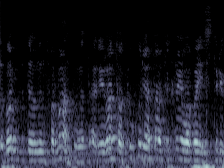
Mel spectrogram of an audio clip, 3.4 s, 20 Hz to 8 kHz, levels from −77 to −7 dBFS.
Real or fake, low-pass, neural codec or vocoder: real; 7.2 kHz; none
